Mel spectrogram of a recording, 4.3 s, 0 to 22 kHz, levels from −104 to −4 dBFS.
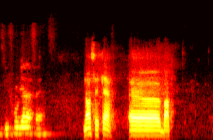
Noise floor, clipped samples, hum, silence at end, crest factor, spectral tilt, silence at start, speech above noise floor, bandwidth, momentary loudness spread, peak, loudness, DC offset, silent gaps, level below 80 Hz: -73 dBFS; under 0.1%; none; 0.9 s; 18 dB; -7 dB/octave; 0.1 s; 56 dB; 6.8 kHz; 19 LU; -2 dBFS; -17 LUFS; under 0.1%; none; -68 dBFS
